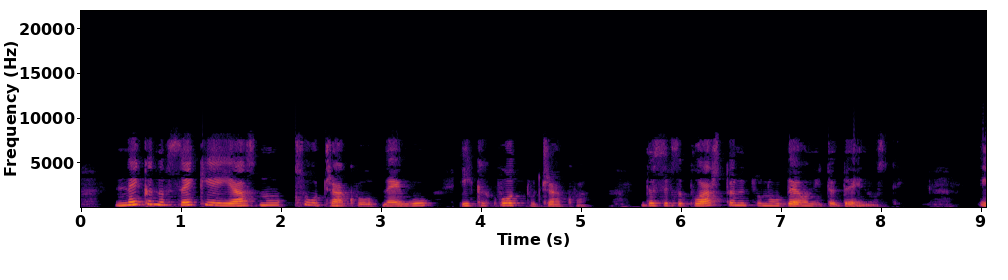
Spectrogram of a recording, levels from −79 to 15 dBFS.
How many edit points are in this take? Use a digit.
4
